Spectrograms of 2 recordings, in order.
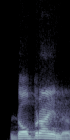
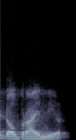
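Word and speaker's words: Döbereiner: फिर उसके बाद इन 1829 के अंदर डॉब्राइनर, ध्यान से सुन लीजिए, प्रोनाउंसिएशन सही से सीख लीजिएगा, डॉब्राइनर, इनका नाम क्या है, डॉब्राइनियर, ठीक है।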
